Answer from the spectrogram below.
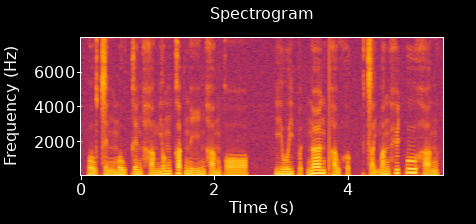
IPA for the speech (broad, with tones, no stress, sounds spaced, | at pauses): o˨˩ w t͡s ɪ˨ ŋ m o˧ w k ɪ˧ ŋ h ɐ˨ m j ʊ˥ ŋ k ɐ˥ k̚ n̪ iː˨˥ ŋ h ɐ˨˥ m k ɔː˨ | j uː˧ j p ɵ˨ t̚ n̪ œː˥ n pʰ ɐ˨ w h ʊ˧ k̚ | t͡s ɐ˨˩ j m ɐ˧ ŋ h yː˥ t̚ p uː˥ h ɐ˨˧ ŋ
